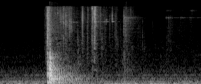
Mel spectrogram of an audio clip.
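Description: A frozen onion shattering like glass: one sharp, close crack and break with a brittle splintering tail, followed by a few faint clinks of fragments.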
